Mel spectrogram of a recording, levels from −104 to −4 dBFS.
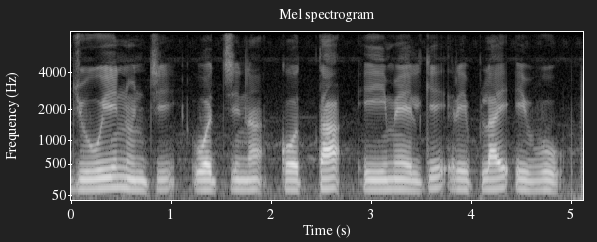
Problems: constant background noise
